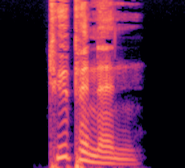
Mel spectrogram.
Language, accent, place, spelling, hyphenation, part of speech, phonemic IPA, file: German, Germany, Berlin, Typinnen, Ty‧pin‧nen, noun, /ˈtyːpɪnən/, De-Typinnen.ogg
- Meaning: plural of Typin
